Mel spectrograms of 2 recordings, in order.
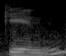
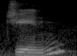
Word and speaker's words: Ginn: so our surname is gin and a lot of people mispronounce it as Jin so I was sort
